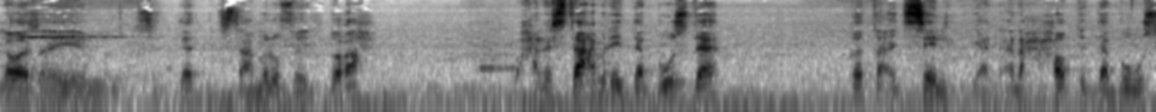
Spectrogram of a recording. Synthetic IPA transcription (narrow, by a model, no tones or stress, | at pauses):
lhowæzæjːe | set̪ːæːt̪̚bet̪est̪aʕmelufilt̪ːoɾˤɑħ | weħænest̪aʕmeled̪ːæbːuːsd̪æ | qet̪ˤʕeselt̪jaʕniʔænæħɑħot̪ˤːed̪ːæbːuːs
